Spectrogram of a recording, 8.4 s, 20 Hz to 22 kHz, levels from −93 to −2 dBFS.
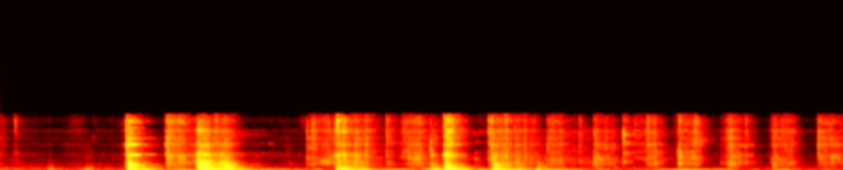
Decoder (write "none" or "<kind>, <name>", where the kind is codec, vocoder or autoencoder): codec, SNAC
